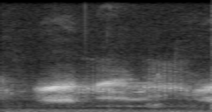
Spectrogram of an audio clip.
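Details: Mediterranean tree frogs calling at night in the Landes forest of Aquitaine, France, give drawn-out, raspy croaks about half a second long, repeated at roughly one-second intervals over a faint background hum; a nightingale is heard nearby.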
